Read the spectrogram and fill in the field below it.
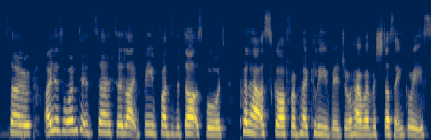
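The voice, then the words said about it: Essex English accent. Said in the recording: “That pronunciation is so terrible in an Essex accent.”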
